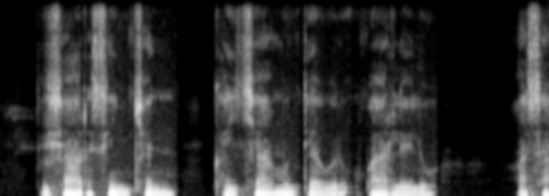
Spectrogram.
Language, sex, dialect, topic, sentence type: Marathi, male, Southern Konkan, agriculture, question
